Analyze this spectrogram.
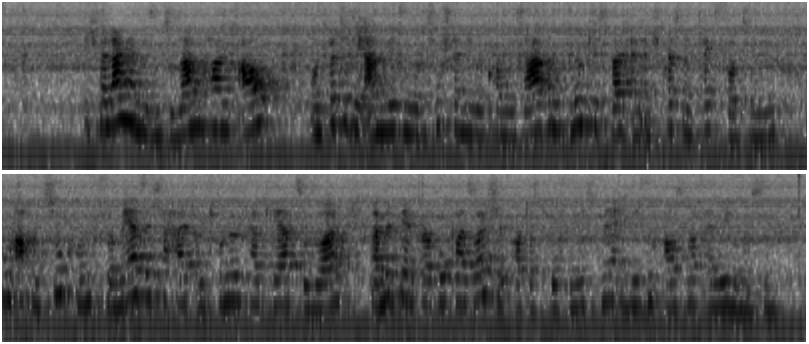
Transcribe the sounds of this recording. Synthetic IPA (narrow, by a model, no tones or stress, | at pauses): ʔɪçfɛɐlaŋəɪndiːzəm̩t͡suzamənɦaŋʔaʊx | ʔʊntb̥ɪtədiːʔanveːzn̩dət͡suːʃtɛndɪɡəkʰɔmɪsaːʁɪnmøːklɪçst̚b̥altʔaɪnənʔɛ̰nʃpʁ̥ɛçn̩dən̩tʰɛkstfoːɐt͡suleːɡŋ̩ | ʔʊmʔa̰ʊxɪnt͡suːkʰʊnftfyːɐmeːɐzɪçɐhaɪtʊntʰːʊnl̩fɛɐkʰeːɐt͡suzɔɐɡŋ̩ | d̥amɪtv̥iːɐɪnʔɔʏʁoːpazɔlçəkʰatastʁ̥oːfn̩nɪçtmeːɐʔɪndiːzəmʔa̰ʊsmaːsɛɐleːbm̩mʏsn̩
